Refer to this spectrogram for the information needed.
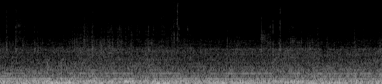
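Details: Suzuki Caribian tires, four nearly new mud-terrain tires, heard at 80–100 km/h: steady deep droning road rumble without rhythm or knock; the roar grows louder with speed.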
